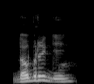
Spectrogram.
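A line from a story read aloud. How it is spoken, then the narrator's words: Plain, in Russian. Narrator (Russian): сказал Дронго по-русски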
